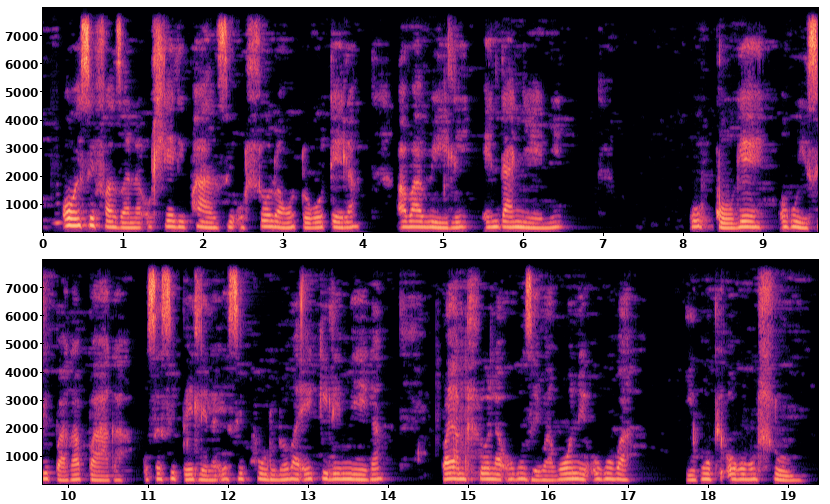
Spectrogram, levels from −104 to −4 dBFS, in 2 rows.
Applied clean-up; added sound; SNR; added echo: classical method log-MMSE.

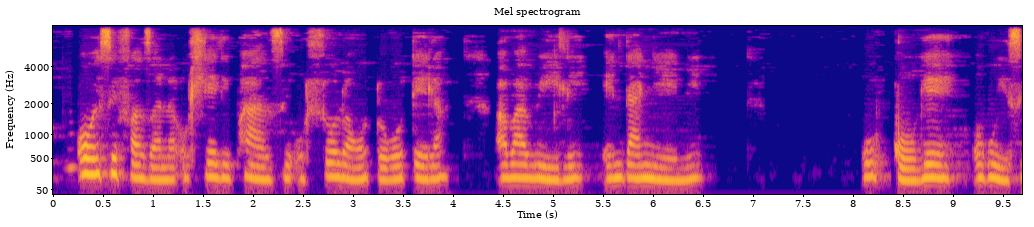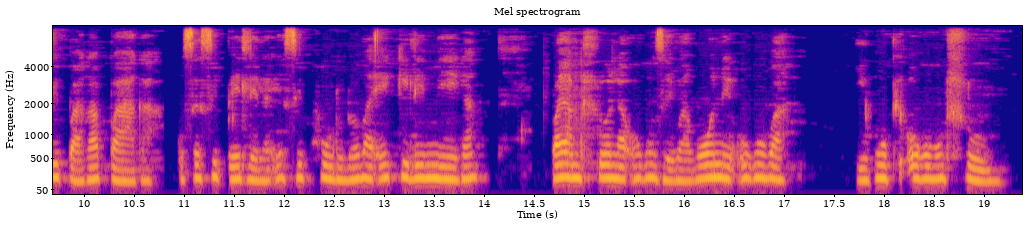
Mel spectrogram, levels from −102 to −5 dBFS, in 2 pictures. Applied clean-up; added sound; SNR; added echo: neural separator model SepFormer DNS4.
